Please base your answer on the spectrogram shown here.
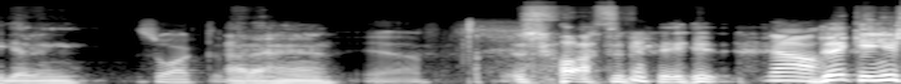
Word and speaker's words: Zwarte Piet: Zwarte Piet. I feel this is really getting out of hand. Yeah. Zwarte Piet.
